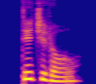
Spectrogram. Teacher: Acentuación en la primera sílaba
